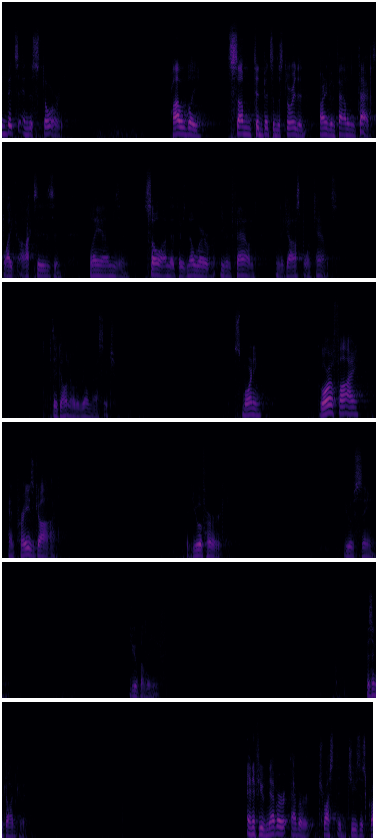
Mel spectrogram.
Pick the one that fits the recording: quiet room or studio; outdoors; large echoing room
large echoing room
